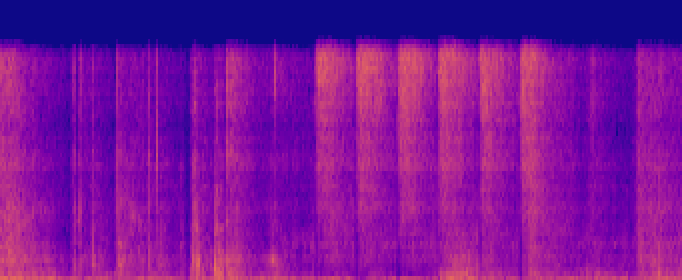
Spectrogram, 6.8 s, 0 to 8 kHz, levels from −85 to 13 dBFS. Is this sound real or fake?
fake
